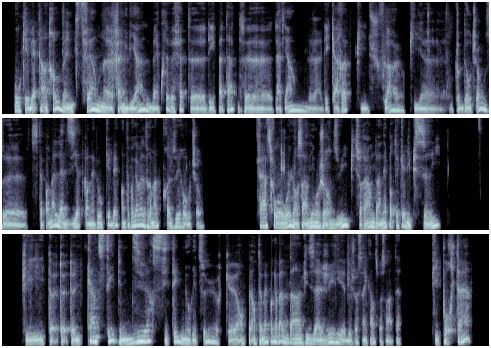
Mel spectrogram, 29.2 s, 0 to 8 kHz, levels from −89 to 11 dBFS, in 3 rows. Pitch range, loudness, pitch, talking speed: 85-120 Hz, -15 LUFS, 95 Hz, 185 wpm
